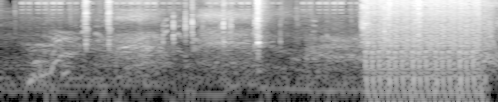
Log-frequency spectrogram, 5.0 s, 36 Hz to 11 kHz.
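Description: Burst-fire gunshots from a Glock 17 pistol in a video game: several sharp, fairly quiet cracks come at irregular intervals, then a louder, sustained rattling burst runs to the end.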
